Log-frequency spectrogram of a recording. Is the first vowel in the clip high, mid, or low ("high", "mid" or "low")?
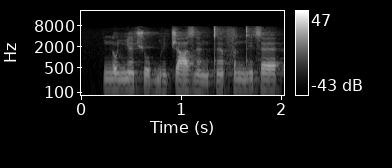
mid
